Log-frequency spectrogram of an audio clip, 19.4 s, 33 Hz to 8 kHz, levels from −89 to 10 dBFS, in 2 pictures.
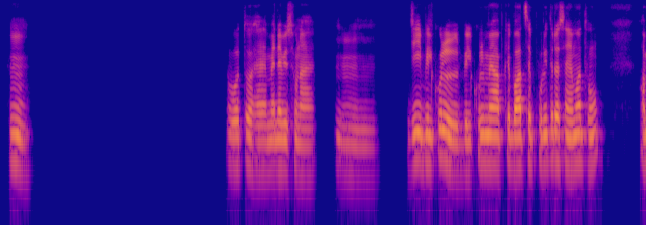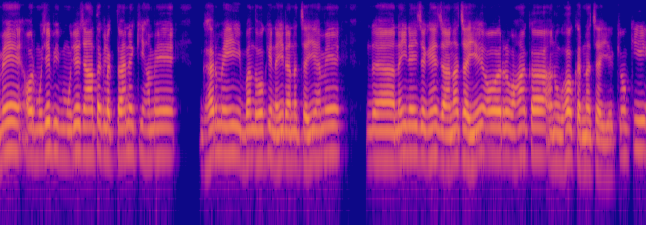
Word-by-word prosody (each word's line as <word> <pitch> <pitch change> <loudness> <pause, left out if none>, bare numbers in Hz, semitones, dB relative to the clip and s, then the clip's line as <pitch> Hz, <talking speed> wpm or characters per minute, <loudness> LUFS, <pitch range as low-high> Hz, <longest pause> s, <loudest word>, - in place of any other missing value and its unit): हुँ। 145 -4 -5 3.0
वो 140 0 -3
तो 140 0 -4
है, 125 0 -5
मैंने 130 +1 -1
भी 130 - -2
सुना 120 -2 -6
है, 115 - -10 0.4
हुँ, 135 - -14
हुँ। 110 -2 -16 0.5
जी, 155 +2 0
बिल्कुल, 145 -3 -1
बिल्कुल 130 +3 -5
मैं 145 0 +2
आपके 140 +1 -1
बात 140 0 +3
से 150 - -2
पूरी 145 0 -6
तरह 155 -1 +1
सहमत 150 0 -2
हूँ, 140 - -4 0.7
हमें 195 +1 +3
और 180 -1 +1
मुझे 175 +4 +2
भी 195 -1 -4
मुझे 175 +2 0
जहाँ 180 -1 +3
तक 195 - +5
लगता 175 0 +2
है 180 - +2
ना 190 - +1
कि 185 0 -9
हमें 175 +1 -2 0.4
घर 170 +6 +1
में 185 -1 0
ही 185 -1 -1
बंद 165 +1 -1
होके 170 +2 +1
नहीं 155 +2 +1
रहना 160 0 +1
चाहिए। 155 +2 0
हमें 185 +2 -1 0.4
न 165 0 +2
नई-नई 185 +2 +1
जगहें 175 0 +1
जाना 155 +2 +3
चाहिए 170 +1 +3
और 175 -1 +4
वहाँ 170 +2 0
का 180 -1 +5
अनुभव 155 +1 +2
करना 145 -1 +2
चाहिए 125 -2 -2
क्योंकि 205 +4 -4
165 Hz, 165 wpm, -23 LUFS, 145-180 Hz, 3.0 s, तक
